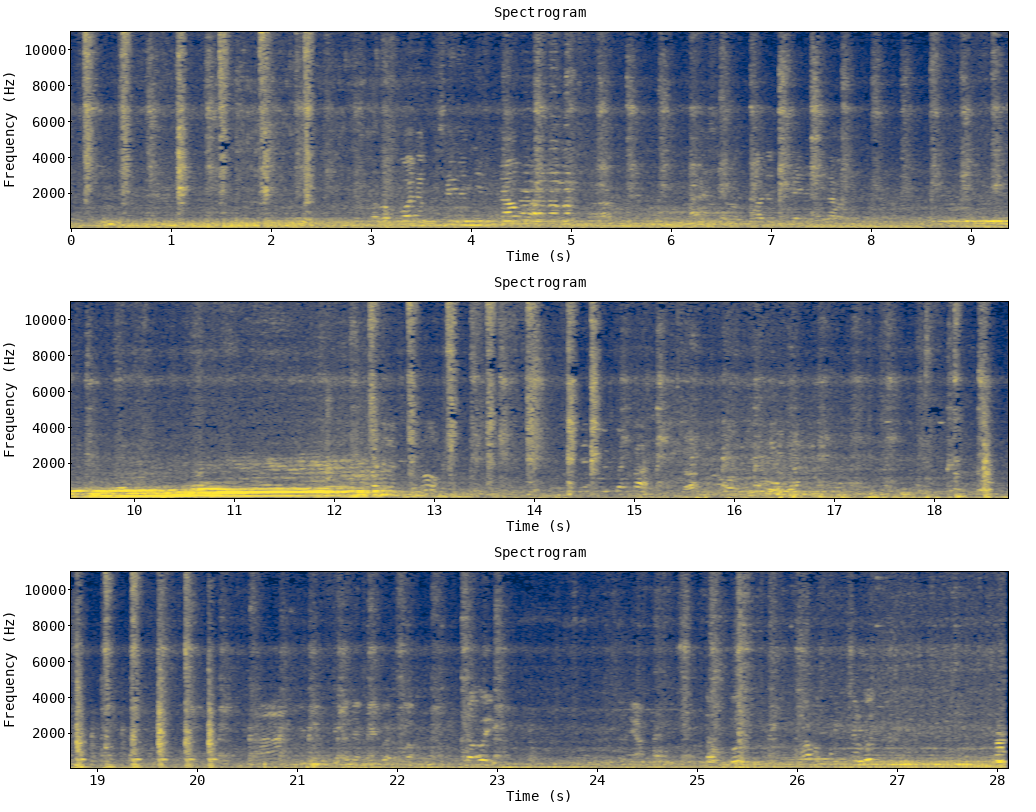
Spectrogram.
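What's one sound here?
Rattan strips creak and click as they are woven and trimmed.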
